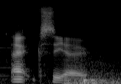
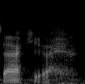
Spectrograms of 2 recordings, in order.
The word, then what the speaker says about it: Accio: which really annoys me axio when it's not pronounced axio it's accio it's stuck in my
